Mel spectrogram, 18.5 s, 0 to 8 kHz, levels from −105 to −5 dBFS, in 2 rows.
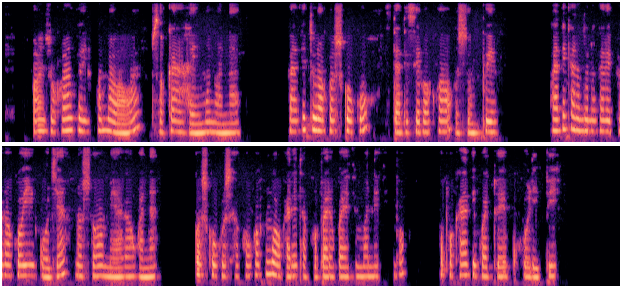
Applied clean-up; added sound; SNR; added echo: none; none; none; none.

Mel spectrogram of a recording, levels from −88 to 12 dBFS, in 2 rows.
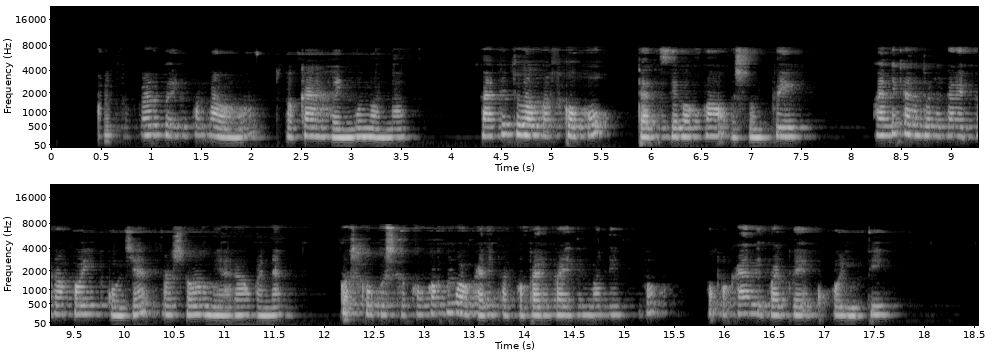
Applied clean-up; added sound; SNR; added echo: neural mask model DeepFilterNet 3.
